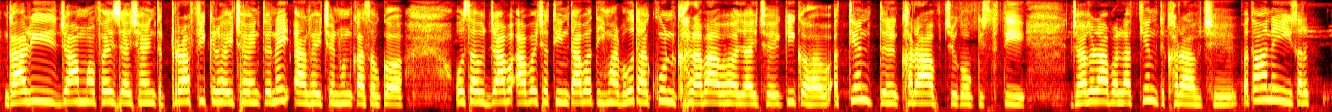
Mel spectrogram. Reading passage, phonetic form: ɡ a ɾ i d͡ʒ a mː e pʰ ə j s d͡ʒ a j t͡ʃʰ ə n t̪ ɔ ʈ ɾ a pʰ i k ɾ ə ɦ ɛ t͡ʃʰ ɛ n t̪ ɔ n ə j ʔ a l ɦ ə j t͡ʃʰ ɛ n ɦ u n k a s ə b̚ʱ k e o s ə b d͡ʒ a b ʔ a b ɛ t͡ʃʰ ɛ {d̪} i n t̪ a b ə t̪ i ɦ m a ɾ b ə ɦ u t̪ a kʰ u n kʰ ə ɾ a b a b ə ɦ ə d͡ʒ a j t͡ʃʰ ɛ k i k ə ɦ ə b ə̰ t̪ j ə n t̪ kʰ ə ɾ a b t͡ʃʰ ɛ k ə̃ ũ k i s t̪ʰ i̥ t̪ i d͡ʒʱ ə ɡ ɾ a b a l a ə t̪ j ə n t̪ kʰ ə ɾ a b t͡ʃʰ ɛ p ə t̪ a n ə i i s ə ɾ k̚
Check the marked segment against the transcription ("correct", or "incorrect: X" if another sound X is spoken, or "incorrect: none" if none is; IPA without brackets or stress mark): incorrect: t̪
